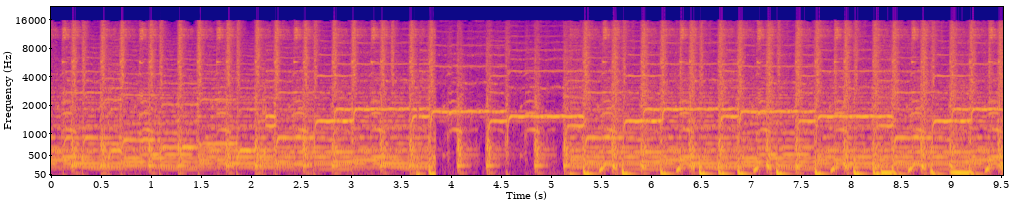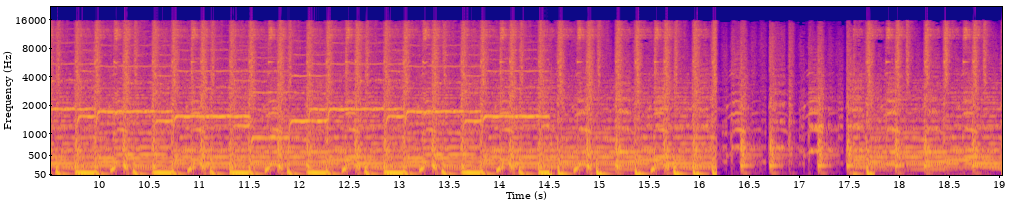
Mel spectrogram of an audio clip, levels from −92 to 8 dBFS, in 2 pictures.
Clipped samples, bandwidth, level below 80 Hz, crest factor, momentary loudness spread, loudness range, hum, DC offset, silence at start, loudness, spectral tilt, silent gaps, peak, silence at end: under 0.1%; 16.5 kHz; -20 dBFS; 10 dB; 4 LU; 3 LU; none; 0.5%; 0 s; -9 LUFS; -3.5 dB/octave; none; 0 dBFS; 0 s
